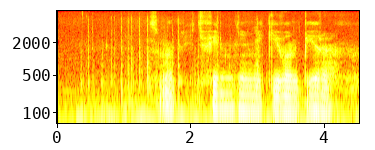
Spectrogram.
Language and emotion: Russian, neutral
